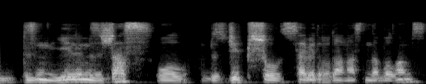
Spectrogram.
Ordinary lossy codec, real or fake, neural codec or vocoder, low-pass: none; fake; vocoder, 24 kHz, 100 mel bands, Vocos; 7.2 kHz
